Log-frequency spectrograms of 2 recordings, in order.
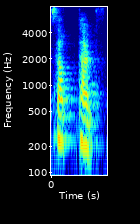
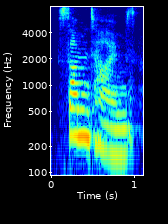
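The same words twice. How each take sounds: First: The s and m sounds are cut short. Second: The s and m sounds are held long. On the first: The speaker calls it wrong. "Don't say" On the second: The speaker calls it right. "take your time and fully pronounce the continuant"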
